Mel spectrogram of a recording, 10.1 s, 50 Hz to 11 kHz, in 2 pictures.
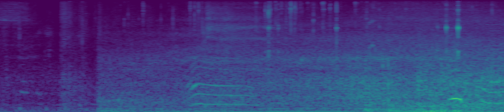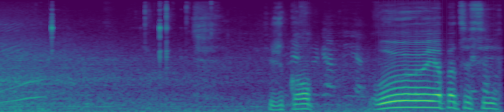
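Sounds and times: wristwatch bracelets clinking: 2.5s - 3.7s, 4.4s - 4.8s, 6.4s - 7.2s.

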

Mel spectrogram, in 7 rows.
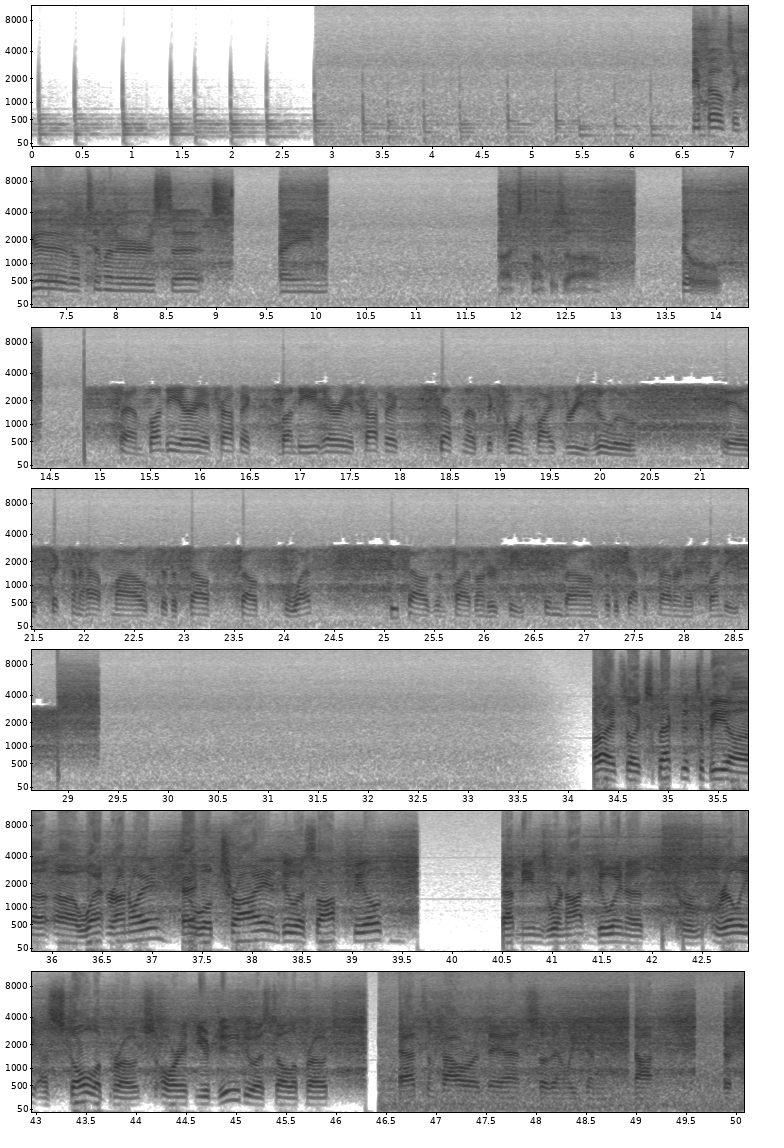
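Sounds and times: aircraft engine through headset: 2.8s - 10.1s, 40.6s - 50.0s
hissy garbled radio transmission: 6.6s - 10.2s, 11.8s - 29.3s, 34.3s - 39.7s, 40.5s - 50.0s.

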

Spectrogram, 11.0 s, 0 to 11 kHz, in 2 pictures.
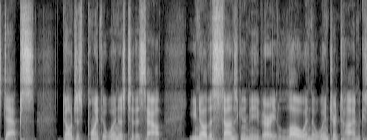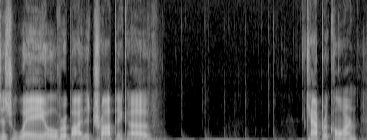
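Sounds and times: stylus tapping on glass screen: 7.8s - 10.2s.

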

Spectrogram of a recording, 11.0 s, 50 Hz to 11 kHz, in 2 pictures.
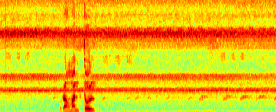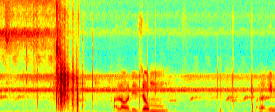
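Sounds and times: high-pitched insect trills: 0.0s - 11.0s
short insect chirp: 0.0s - 11.0s.

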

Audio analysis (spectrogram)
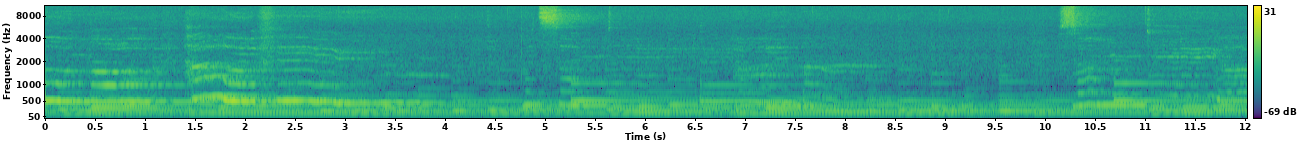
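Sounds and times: woman singing wordless melody: 0.0s - 12.0s.

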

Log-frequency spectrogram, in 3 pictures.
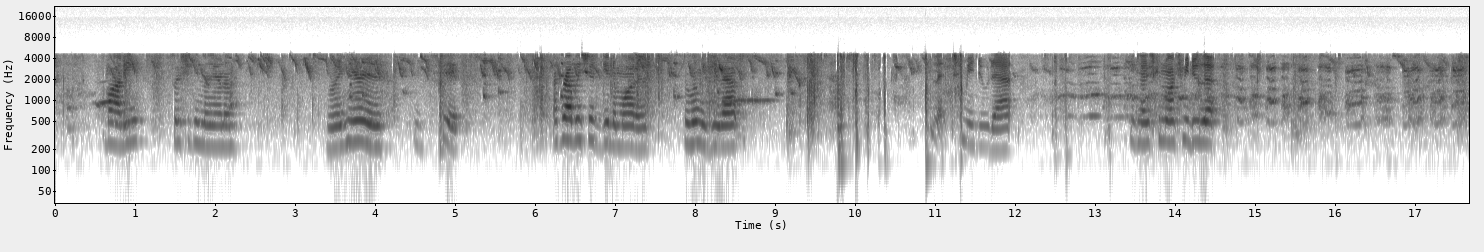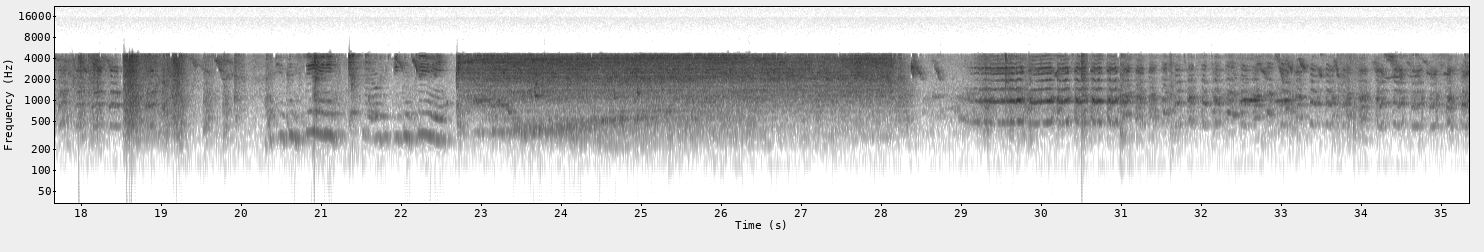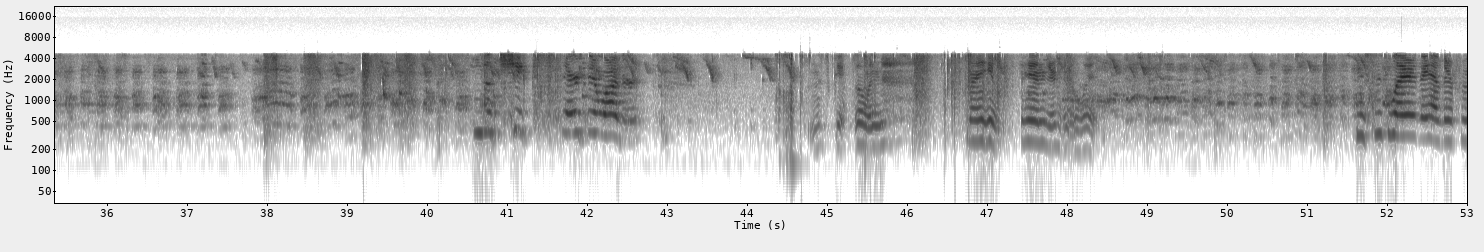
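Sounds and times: chickens clucking: 0.0s - 53.0s.

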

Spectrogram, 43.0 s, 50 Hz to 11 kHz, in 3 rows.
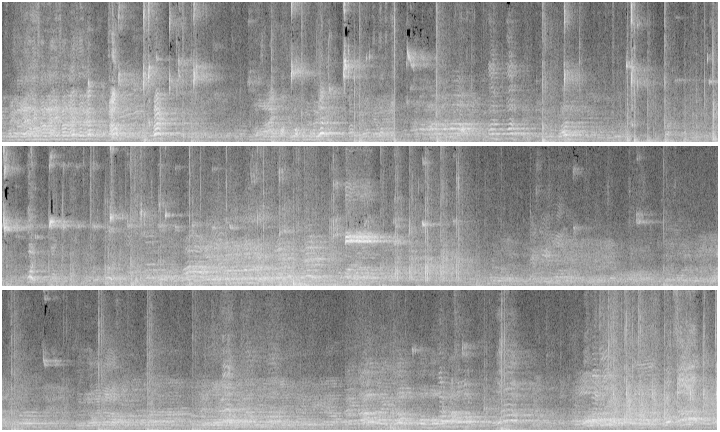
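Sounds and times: players calling out: 0.0s - 26.1s
basketball bouncing on court: 6.6s - 8.0s, 8.7s - 9.0s, 10.8s - 11.2s, 12.4s - 14.6s, 16.4s - 21.2s, 28.8s - 29.0s, 30.6s - 30.8s, 31.5s - 31.8s.

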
